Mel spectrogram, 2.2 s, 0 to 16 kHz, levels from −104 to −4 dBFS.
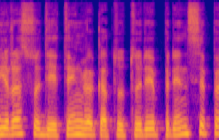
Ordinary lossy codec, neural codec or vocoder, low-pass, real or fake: MP3, 96 kbps; none; 14.4 kHz; real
